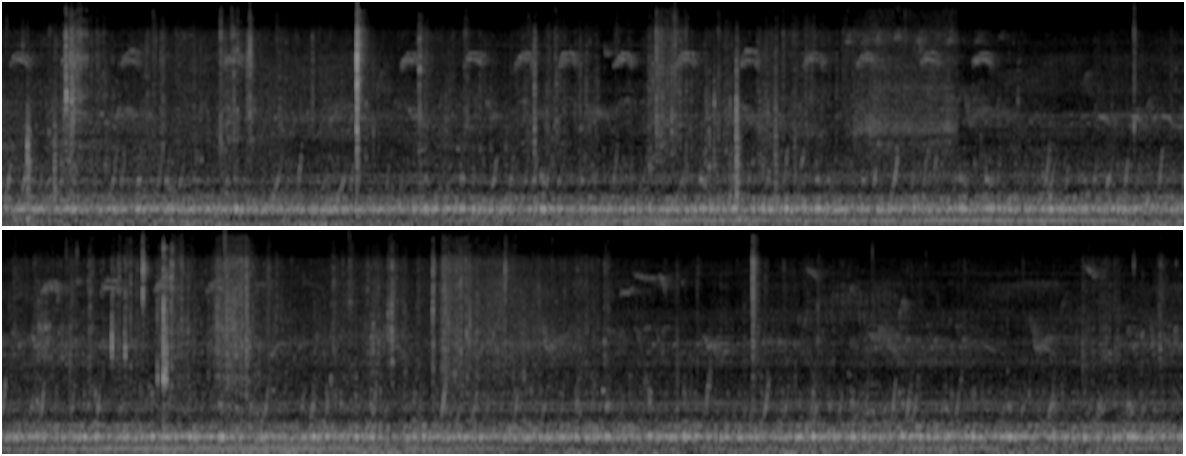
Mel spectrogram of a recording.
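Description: Short, high squeaky chirps repeated about twice a second for the first nine seconds or so, over a steady low hum, with scattered light clicks and rustles as hands work fishing line among leafy branches.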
